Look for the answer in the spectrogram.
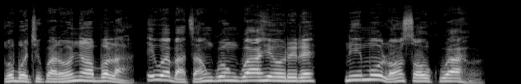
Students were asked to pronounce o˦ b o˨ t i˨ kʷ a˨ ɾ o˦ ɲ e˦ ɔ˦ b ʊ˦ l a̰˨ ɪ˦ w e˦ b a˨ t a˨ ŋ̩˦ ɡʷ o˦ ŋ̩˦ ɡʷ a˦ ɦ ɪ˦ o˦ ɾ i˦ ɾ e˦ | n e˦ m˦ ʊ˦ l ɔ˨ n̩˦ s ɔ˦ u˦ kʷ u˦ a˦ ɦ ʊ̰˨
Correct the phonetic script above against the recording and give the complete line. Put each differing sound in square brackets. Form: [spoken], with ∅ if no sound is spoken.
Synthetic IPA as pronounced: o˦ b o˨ [t͡ʃ] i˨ kʷ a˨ ɾ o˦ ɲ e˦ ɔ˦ b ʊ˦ l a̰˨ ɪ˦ w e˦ b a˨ t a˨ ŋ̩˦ ɡʷ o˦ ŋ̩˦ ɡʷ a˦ ɦ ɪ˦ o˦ ɾ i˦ ɾ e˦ | n [i˦] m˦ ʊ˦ l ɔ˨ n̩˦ s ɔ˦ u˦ kʷ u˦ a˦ ɦ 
